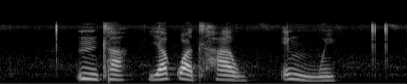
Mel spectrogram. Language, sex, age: Tswana, female, 22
